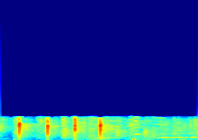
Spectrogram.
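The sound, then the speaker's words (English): Four sharp, evenly spaced hand claps from an audience land within about one second, followed by quieter talking voices. “Everybody clap. Y'all give it.”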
